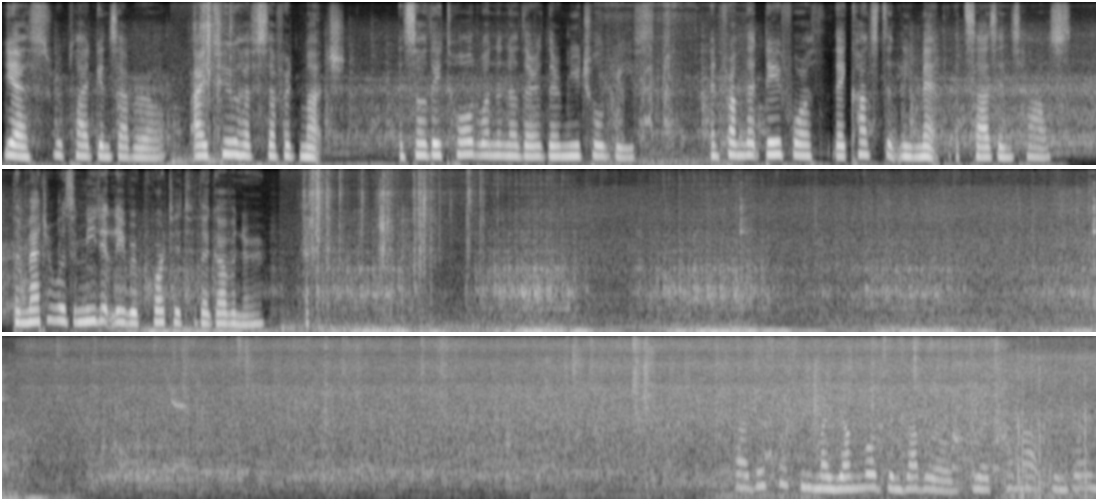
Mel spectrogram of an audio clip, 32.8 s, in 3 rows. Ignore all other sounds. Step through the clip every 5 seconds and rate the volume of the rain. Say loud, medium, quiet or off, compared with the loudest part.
off, off, off, quiet, medium, loud, loud.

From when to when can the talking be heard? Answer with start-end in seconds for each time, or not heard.
0.0-14.1, 29.2-32.7.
